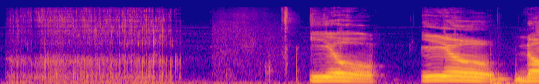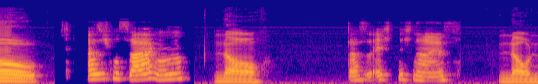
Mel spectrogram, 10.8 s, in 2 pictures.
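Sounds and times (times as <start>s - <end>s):
person sipping a vegetable juice drink: 0.0s - 1.8s
speech: 3.1s - 8.1s, 8.9s - 10.7s.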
